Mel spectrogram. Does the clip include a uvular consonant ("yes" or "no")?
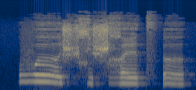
yes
